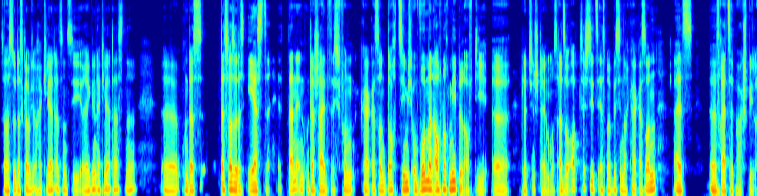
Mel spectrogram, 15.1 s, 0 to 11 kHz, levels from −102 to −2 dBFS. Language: German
